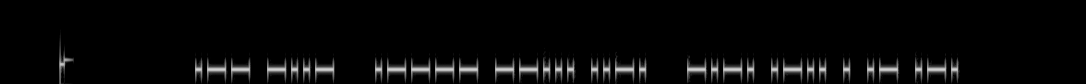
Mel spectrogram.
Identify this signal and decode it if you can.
Morse code, heard as a keyed tone, about 20 wpm, 700 Hz. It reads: WX 17F CLEAR
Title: Practice QSO - Exchange 2 - Info - 20wpm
